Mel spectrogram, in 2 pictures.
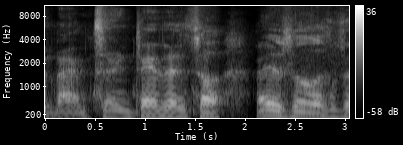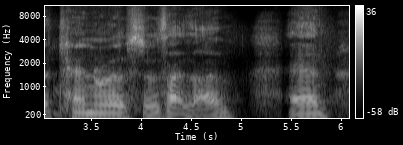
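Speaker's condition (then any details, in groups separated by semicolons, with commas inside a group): Brain injury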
